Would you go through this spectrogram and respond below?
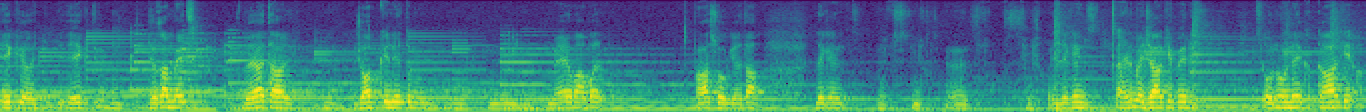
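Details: Adult man with stuttering (stammering) present since childhood.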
